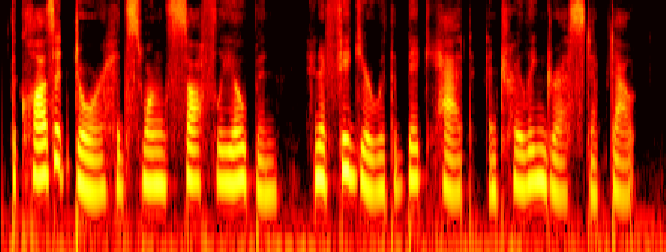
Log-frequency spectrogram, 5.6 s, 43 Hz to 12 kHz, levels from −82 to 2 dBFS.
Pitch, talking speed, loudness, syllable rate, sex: 195 Hz, 205 wpm, -22 LUFS, 5.4 syllables/s, female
